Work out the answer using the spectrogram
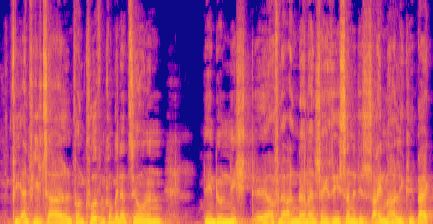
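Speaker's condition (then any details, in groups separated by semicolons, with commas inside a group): Parkinson's disease; limits daily routine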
